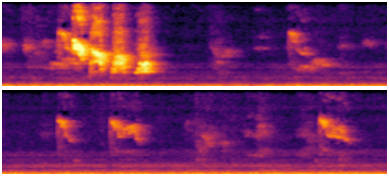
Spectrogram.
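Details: Young lesser green leafbird learning its song: one loud, harsh, descending jumble of quick notes, followed by soft, high, thin chirps scattered over the following seconds, with a low hum underneath.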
